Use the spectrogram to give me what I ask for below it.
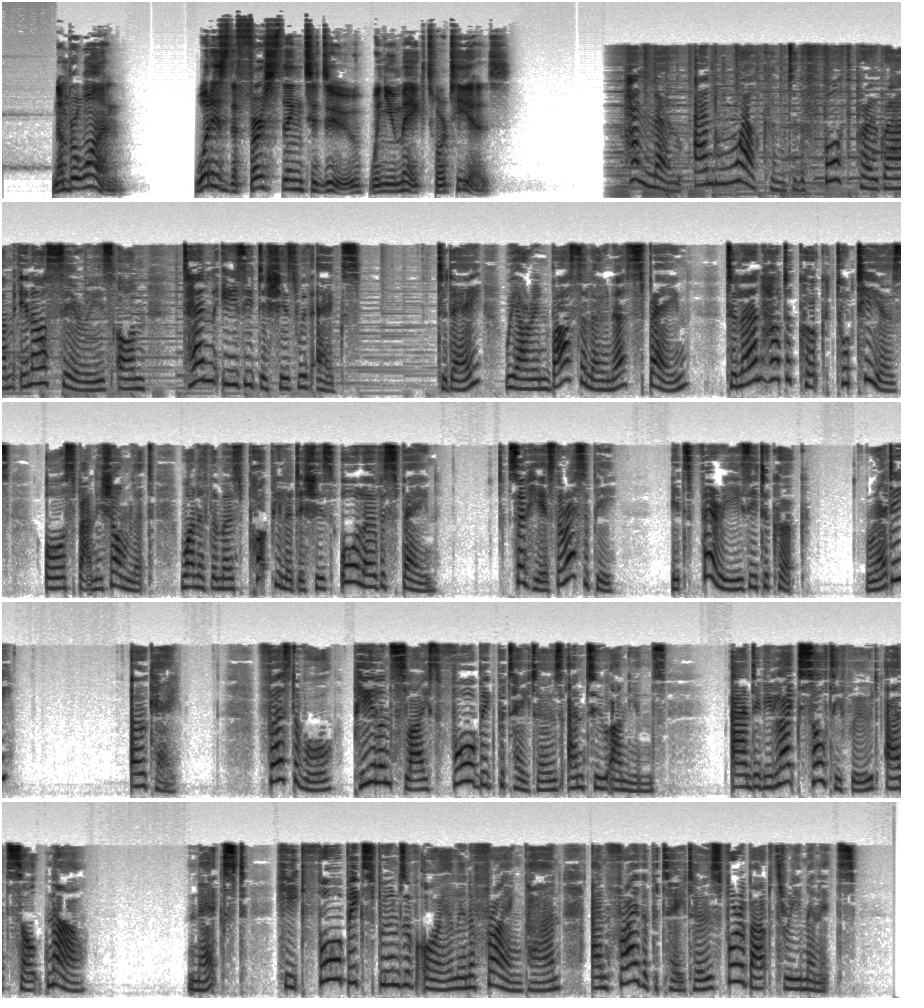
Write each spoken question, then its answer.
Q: What is the first thing to do when you make tortillas?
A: The answer is peel and slice 4 potatoes and 2 onions.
